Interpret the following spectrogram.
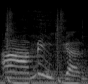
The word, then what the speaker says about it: Amílcar: Amílcar. Ah, sí. Con acento en la I. En la I. Amílcar.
